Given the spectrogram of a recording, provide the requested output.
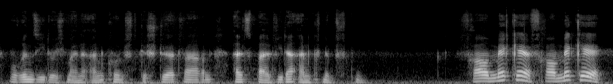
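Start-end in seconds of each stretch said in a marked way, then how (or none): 4.6-6.0 higher, louder croaky frog gossip call. A narrator's reading. One frog calls to her neighbour across the pond. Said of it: "fing die eine Fröschin zur andern an".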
